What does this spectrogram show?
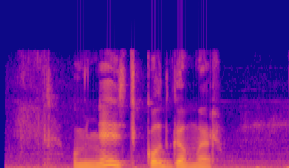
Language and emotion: Russian, positive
